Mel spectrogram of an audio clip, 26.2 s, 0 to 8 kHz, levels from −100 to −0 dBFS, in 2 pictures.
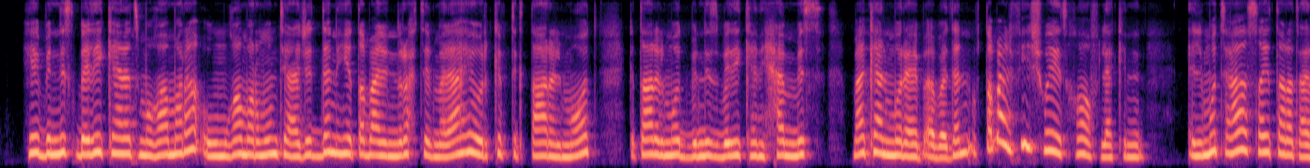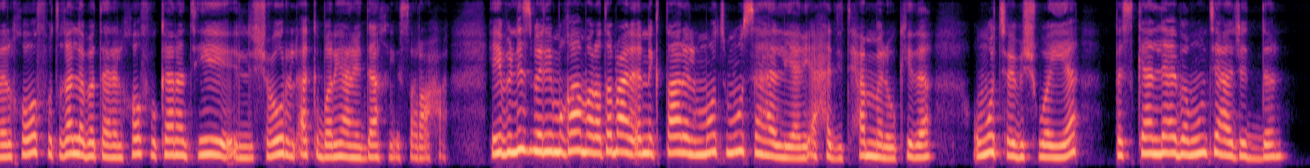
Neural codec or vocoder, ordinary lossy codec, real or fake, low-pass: none; none; real; none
